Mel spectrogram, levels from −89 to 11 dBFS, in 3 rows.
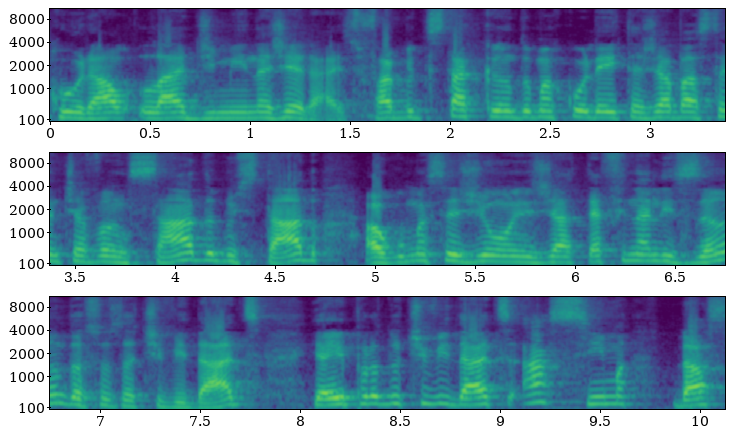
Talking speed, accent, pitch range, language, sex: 165 wpm, Brazilian, 165-205 Hz, Portuguese, male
